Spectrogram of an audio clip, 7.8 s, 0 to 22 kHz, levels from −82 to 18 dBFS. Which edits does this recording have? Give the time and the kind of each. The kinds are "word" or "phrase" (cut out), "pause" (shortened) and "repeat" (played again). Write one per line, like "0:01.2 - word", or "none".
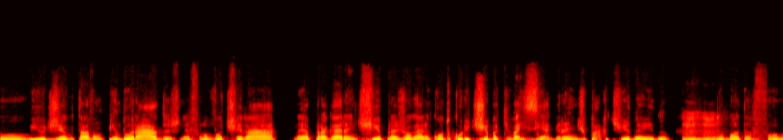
0:02.8 - pause

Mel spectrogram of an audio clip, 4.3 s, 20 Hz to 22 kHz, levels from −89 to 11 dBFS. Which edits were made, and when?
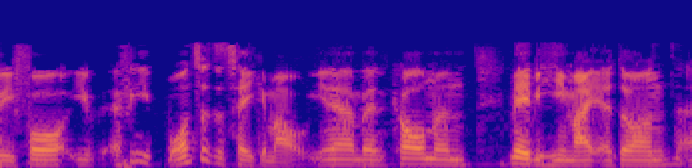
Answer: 0:00.9 - word
0:03.1 - pause

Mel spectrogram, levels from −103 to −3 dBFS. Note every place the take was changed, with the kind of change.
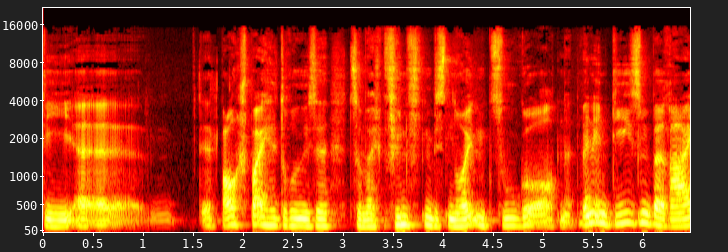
0:01.7 - word
0:03.4 - word
0:04.5 - word

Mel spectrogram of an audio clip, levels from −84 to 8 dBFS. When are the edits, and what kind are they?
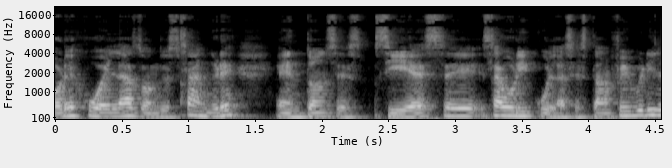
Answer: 0:00.9 - word
0:03.3 - word

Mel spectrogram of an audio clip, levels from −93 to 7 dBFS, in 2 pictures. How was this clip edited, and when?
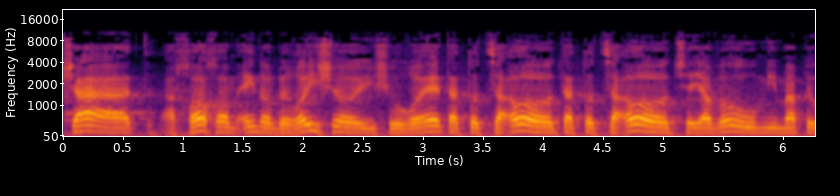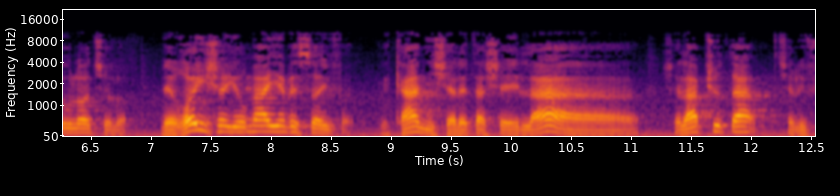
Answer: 0:04.1 - repeat
0:06.9 - pause
0:07.8 - word
0:11.1 - pause

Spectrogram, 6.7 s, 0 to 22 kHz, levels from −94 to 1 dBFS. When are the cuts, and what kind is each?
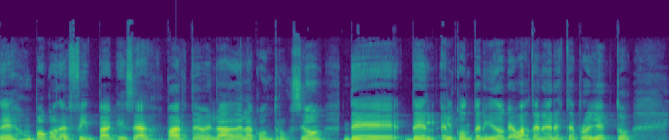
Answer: none

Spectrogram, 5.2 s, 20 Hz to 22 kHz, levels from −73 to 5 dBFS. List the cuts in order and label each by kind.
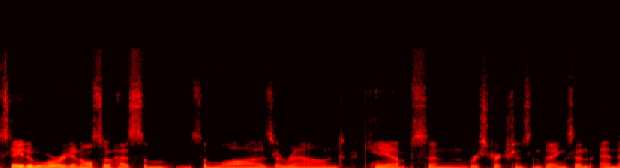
0:03.0 - pause
0:03.9 - word

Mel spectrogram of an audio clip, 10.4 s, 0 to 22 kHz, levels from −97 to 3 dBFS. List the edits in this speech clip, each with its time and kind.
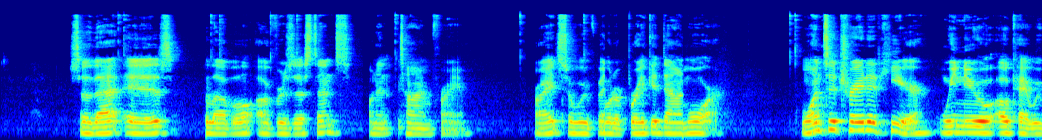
0:02.1 - word
0:03.6 - pause
0:04.0 - word
0:05.2 - pause
0:06.0 - word
0:06.8 - word

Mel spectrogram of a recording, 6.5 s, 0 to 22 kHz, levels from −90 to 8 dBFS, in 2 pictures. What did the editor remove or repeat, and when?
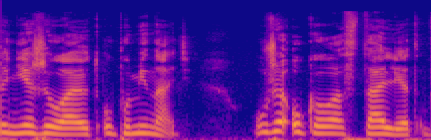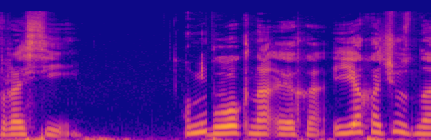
0:04.8 - word

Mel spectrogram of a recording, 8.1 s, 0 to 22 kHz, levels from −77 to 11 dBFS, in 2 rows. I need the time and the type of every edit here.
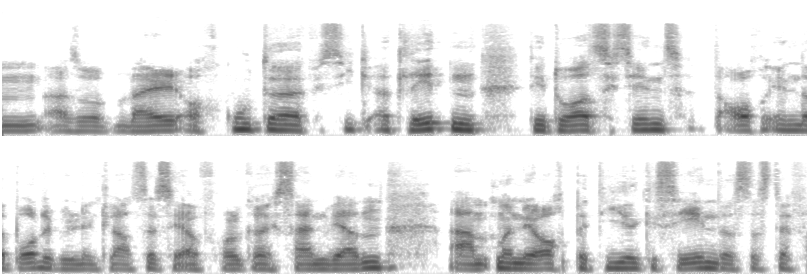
0:01.5 - word
0:03.0 - word
0:06.5 - word

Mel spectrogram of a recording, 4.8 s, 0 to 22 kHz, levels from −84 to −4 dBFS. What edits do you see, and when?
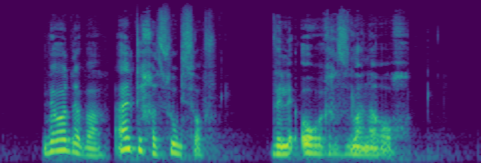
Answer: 0:01.1 - pause
0:01.8 - word

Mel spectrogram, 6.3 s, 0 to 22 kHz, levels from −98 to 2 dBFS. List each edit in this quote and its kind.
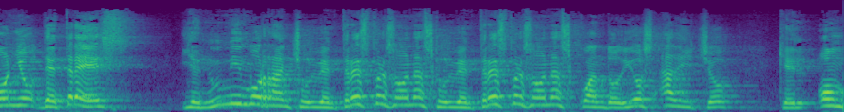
0:01.3 - pause
0:03.3 - repeat

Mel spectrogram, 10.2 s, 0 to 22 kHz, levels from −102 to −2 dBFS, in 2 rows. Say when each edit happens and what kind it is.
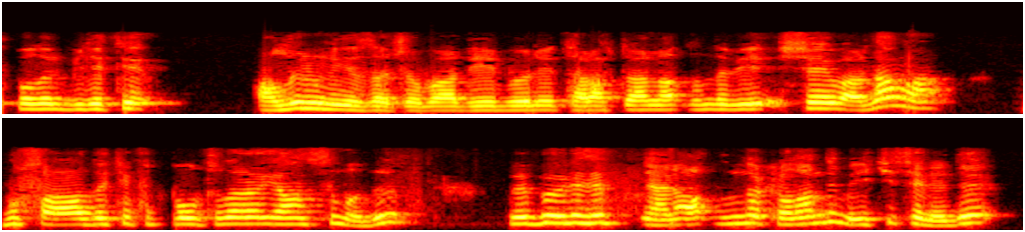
none

